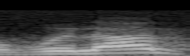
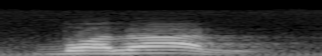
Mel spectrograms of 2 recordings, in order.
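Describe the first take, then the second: First: It starts with a buzzing Z sound. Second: It starts with a heavy, D-like sound. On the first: It means something that gives shade. The speaker calls it wrong. "वलाल कह दिया" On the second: It means going astray. The speaker calls it right. "अगर आपने अरबी में मखरज इसका सही निकाला"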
